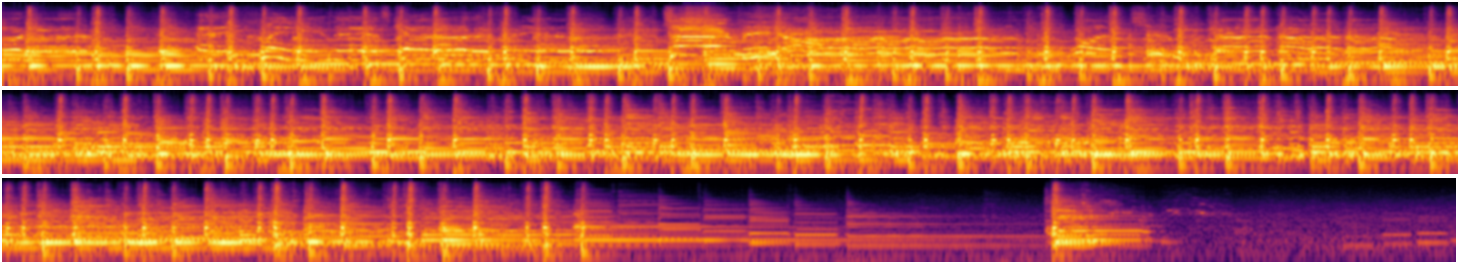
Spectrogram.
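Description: Acoustic band playing a folk song: strummed acoustic guitar with bass guitar and cajón, and a voice singing in the first several seconds. The playing stops about four seconds before the end and the last chord rings away, then a single sharp knock comes near the end.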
